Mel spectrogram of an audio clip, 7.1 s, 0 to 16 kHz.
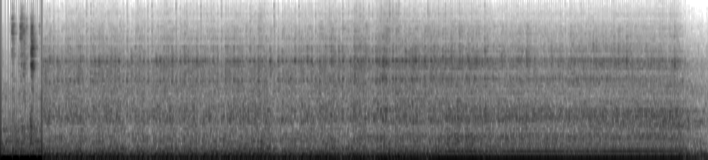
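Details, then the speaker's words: Datsun 240Z with freshly assembled engine, carburetors and electric fuel pump, on its first drive: smooth, even engine note rising gently as the car pulls away, no knocks or misses; engine running properly. "all right there you have it happy birthday JJ cars running good"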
